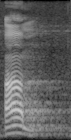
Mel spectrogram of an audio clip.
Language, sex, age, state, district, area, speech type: Sanskrit, male, 18-30, Karnataka, Uttara Kannada, rural, read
